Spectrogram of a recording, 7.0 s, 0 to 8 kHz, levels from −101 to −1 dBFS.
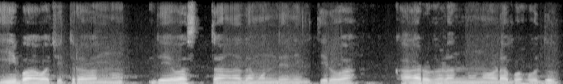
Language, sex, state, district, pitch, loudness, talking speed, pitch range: Kannada, male, Karnataka, Bangalore, 100 Hz, -21 LUFS, 60 wpm, 100-105 Hz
